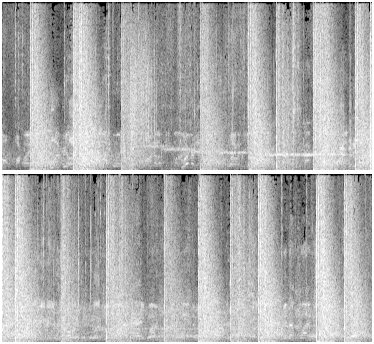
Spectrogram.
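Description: Rifles fire in loud, repeated volleys that echo through the woods.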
